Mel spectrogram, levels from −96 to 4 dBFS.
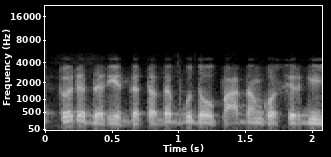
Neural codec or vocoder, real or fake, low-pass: none; real; 5.4 kHz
